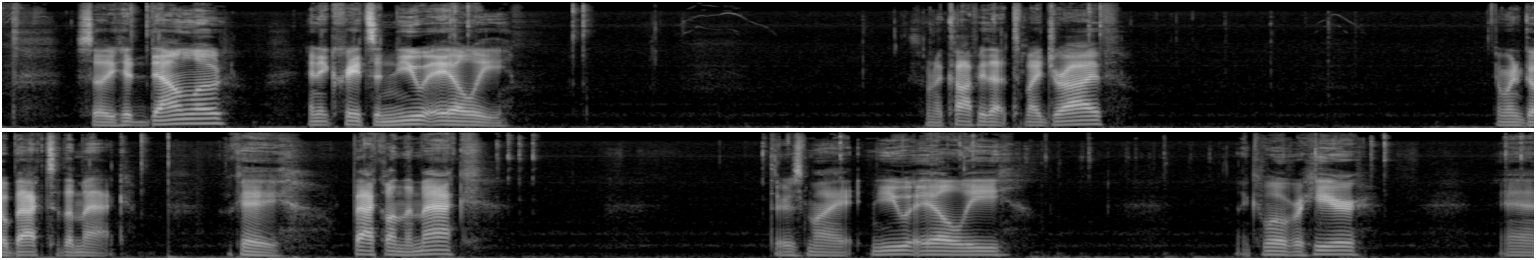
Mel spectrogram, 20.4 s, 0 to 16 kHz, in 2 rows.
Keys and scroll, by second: 17.0 super+w, 18.3 super+Tab.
